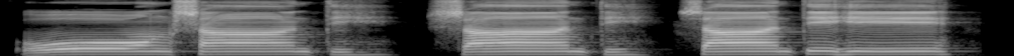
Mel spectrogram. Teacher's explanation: sagas elsewhere in a verse can be released without an echo in sutras or mantras it is the last visarga that is echoed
